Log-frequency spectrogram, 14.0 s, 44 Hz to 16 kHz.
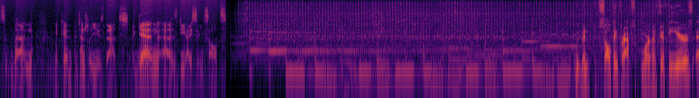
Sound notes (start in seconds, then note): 4.6 gentle music; 5.1 camera whirring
